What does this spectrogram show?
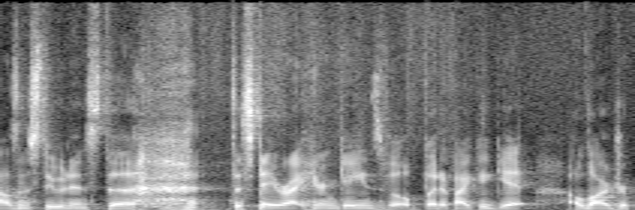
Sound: chuckles

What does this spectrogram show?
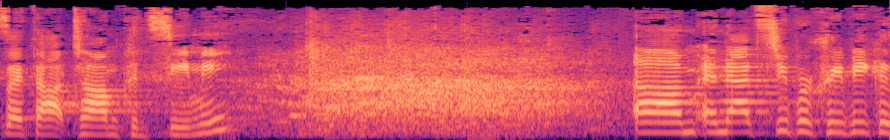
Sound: audience laughing

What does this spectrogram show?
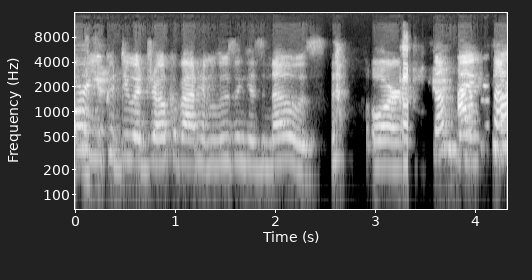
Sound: chuckles

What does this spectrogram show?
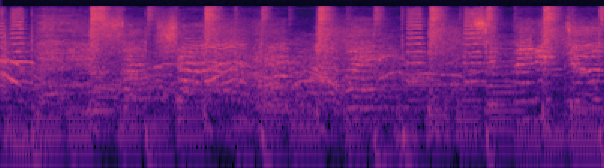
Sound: all scream

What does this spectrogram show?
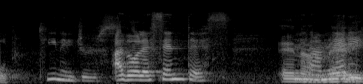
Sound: actor speaking Spanish

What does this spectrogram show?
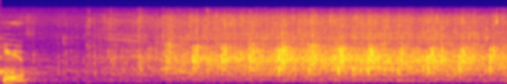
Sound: audience applauds

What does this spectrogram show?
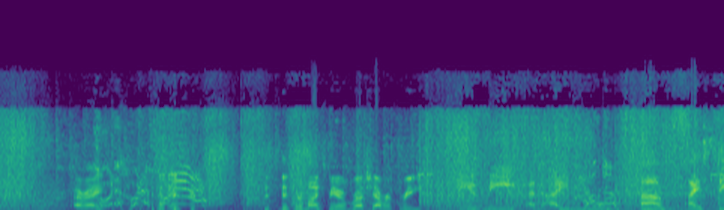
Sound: laughs

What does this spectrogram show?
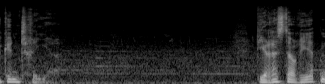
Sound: church bells

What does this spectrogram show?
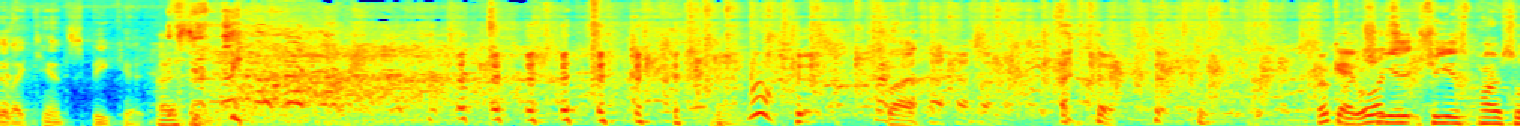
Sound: applause; laughs

